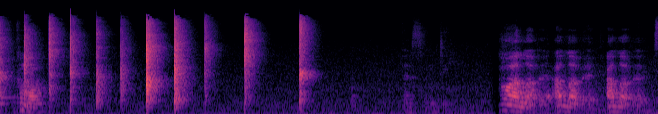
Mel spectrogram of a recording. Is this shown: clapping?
yes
